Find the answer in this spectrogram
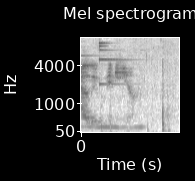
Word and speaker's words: aluminium: Also, technically it is called aluminium. Like, that is the official pronunciation.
